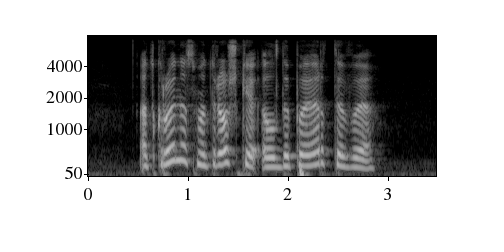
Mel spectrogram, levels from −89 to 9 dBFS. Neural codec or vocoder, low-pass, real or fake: none; 7.2 kHz; real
